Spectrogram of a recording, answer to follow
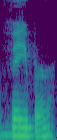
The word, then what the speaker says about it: Weber: V which is written out Weber but it's pronounced vber um and then Politics as vocation so he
